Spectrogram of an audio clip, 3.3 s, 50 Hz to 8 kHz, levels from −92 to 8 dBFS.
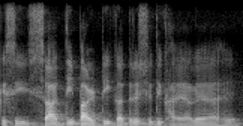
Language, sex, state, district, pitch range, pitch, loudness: Hindi, male, Uttar Pradesh, Lucknow, 110-115 Hz, 115 Hz, -21 LUFS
